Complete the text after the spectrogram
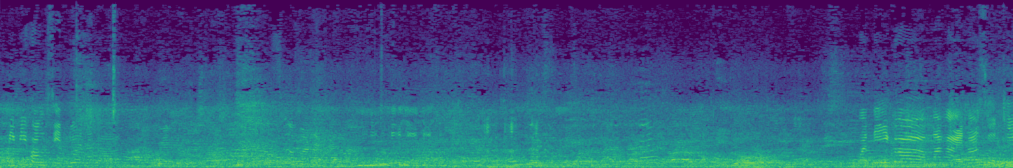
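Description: Several people chatter close by.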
